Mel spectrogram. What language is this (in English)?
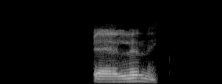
Tem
